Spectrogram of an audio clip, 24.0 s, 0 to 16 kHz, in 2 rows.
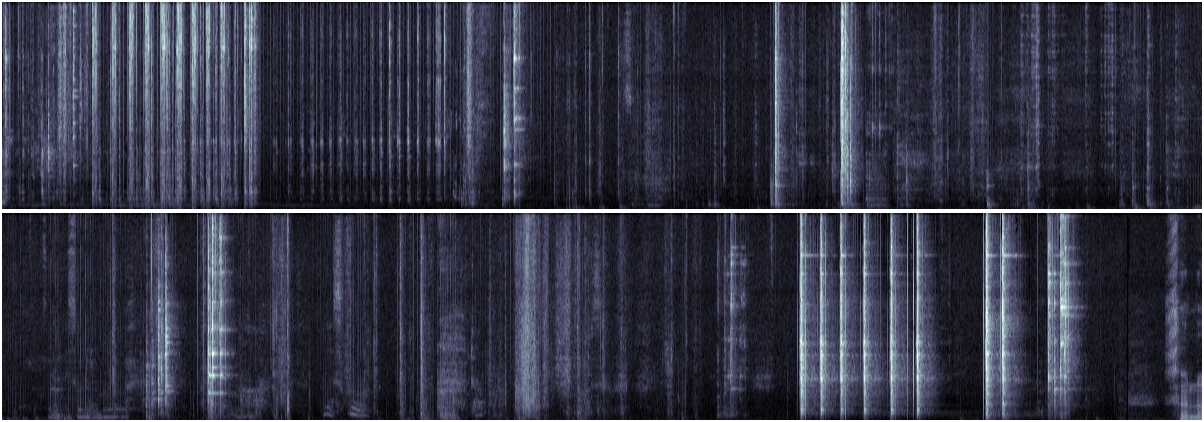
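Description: Ratchet wrench on a 24 mm socket clicking in quick runs as it turns the bottom nut of a Mercedes GL350 front air strut, once at the start and again near the end. Scattered metal clinks and knocks of tools and suspension parts in between.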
